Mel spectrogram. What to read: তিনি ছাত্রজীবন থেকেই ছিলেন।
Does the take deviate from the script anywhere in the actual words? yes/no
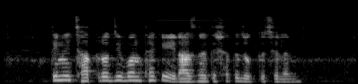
yes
